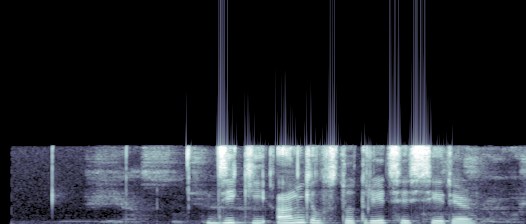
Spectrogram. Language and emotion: Russian, neutral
